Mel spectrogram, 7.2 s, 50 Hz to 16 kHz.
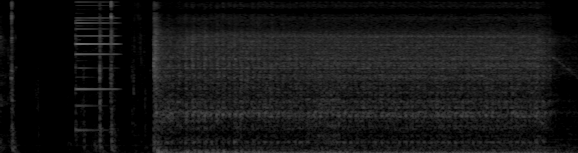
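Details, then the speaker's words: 2011 Mercedes GL550 auction SUV, first start attempt after servicing and cleaning out heavy dirt restricting its breathing: starter cranks steadily at fast even rate about five seconds, never fires; crank no start. "oh all right kind of scary it's not starting struggling"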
